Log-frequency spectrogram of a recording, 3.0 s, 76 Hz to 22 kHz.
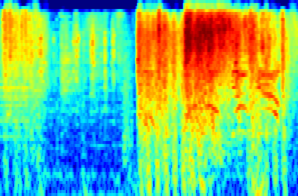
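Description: Gunfire breaks out during a shootout escape in the video game Uncharted 4, with a low rumble giving way to loud, dense bursts of shots and impacts that keep going to the end.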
